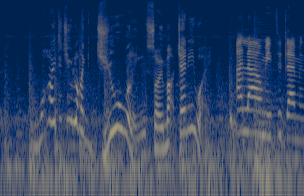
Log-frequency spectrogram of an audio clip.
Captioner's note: none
